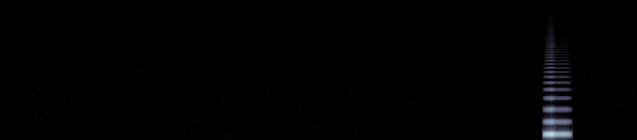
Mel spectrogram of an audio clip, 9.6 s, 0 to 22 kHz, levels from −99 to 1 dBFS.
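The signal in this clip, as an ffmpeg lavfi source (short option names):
-f lavfi -i "aevalsrc='0.2*(1-4*abs(mod(176*t+0.25,1)-0.5))':d=0.447:s=44100,afade=t=in:d=0.135,afade=t=out:st=0.135:d=0.059:silence=0.2,afade=t=out:st=0.35:d=0.097"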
